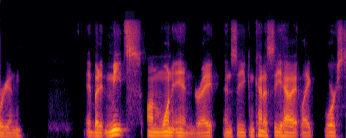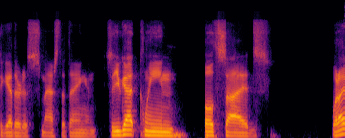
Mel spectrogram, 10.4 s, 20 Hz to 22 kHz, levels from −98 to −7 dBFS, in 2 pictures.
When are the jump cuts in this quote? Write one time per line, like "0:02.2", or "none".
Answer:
0:06.7
0:07.2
